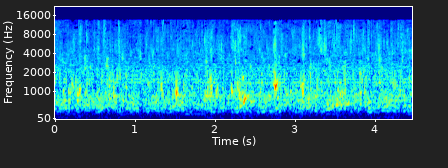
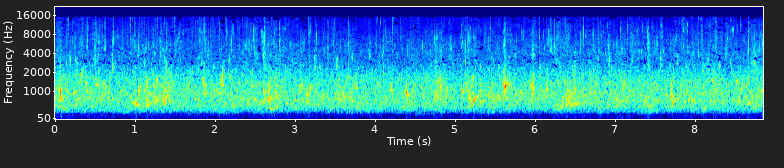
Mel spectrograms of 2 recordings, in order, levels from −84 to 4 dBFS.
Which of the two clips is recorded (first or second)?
second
